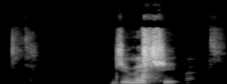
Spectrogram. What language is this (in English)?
Kalkoti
